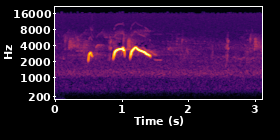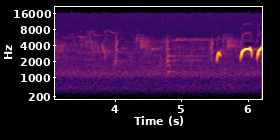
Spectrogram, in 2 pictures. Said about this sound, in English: It's the olive-sided flycatcher. It can be seen mostly at the top of coniferous trees.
